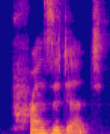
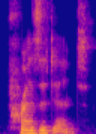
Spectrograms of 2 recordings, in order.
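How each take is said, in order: First: The final T is released very softly. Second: The same.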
